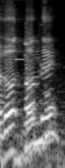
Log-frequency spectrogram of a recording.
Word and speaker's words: dónde: ¿A dónde? Sí. La primera de todas es ¿dónde? Con acento en la O.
